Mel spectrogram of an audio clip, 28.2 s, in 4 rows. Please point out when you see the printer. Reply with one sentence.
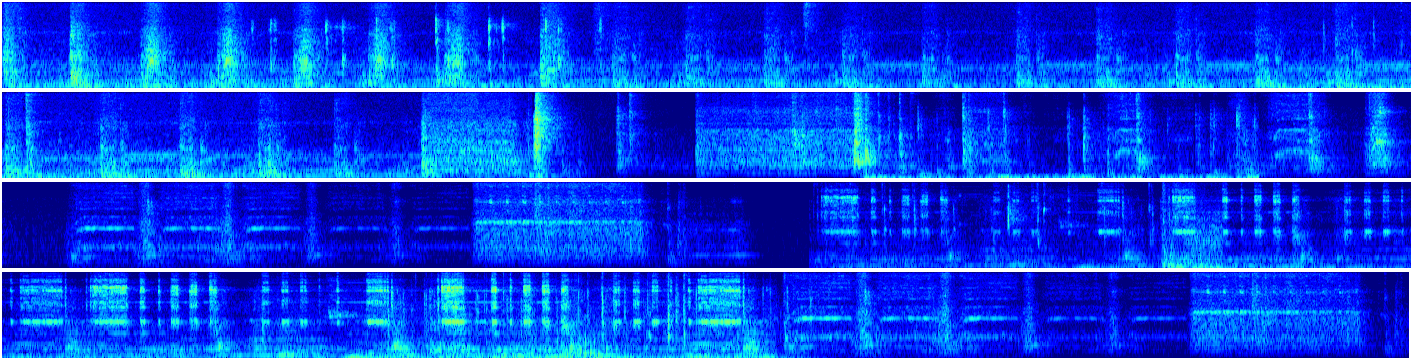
You can hear the printer from 0.0 to 28.1 s.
